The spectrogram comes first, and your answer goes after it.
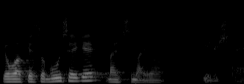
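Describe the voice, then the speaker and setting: A man preaching a sermon as pastor, animated and acting out the cries and commands he quotes. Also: medium pitch, a little fast.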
